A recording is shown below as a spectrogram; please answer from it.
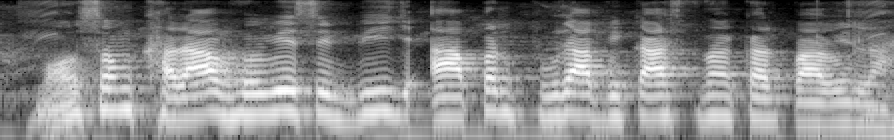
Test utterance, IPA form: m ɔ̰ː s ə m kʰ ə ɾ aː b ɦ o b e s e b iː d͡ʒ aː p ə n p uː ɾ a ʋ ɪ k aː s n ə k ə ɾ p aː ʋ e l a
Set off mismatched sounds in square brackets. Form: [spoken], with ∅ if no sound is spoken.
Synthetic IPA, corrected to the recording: m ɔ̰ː s ə m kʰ ə ɾ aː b ɦ o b e s e b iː d͡ʒ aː p ə n p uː ɾ a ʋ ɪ k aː s n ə k ə ɾ p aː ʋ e l a

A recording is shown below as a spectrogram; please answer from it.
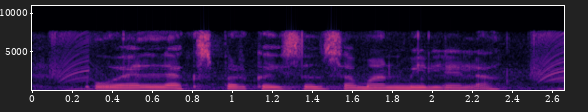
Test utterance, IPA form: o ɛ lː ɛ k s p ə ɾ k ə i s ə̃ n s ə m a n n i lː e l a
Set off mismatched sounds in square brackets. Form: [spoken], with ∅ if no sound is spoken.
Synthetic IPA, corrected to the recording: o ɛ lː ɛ k s p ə ɾ k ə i s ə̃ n s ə m a n [m] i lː e l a

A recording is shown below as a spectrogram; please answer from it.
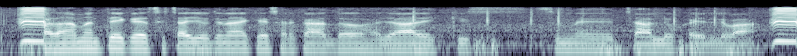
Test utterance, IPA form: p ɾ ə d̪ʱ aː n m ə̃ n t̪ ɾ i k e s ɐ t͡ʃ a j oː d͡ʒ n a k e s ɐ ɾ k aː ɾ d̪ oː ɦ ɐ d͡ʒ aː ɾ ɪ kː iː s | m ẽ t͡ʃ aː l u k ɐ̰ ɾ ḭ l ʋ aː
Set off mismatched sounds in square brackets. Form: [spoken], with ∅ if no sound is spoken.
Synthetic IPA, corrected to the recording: p ɾ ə d̪ʱ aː n m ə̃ n t̪ ɾ i k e s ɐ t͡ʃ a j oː d͡ʒ n a k e s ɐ ɾ k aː ɾ d̪ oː ɦ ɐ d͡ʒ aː ɾ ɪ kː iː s | m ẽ t͡ʃ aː l u k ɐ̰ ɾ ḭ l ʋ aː

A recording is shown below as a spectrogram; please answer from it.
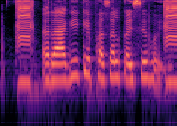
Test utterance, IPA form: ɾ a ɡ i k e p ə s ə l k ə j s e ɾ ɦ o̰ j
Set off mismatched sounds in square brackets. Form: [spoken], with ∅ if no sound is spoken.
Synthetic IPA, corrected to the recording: ɾ a ɡ i k e [pʰ] ə s ə l k ə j s e [∅] ɦ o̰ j

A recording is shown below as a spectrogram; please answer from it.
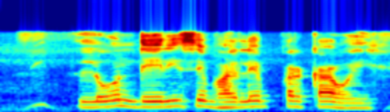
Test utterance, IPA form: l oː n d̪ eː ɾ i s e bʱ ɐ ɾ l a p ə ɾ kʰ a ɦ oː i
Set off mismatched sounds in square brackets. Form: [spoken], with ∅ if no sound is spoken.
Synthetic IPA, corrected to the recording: l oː n d̪ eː ɾ i s e bʱ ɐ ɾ l [e] p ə ɾ [k] a ɦ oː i

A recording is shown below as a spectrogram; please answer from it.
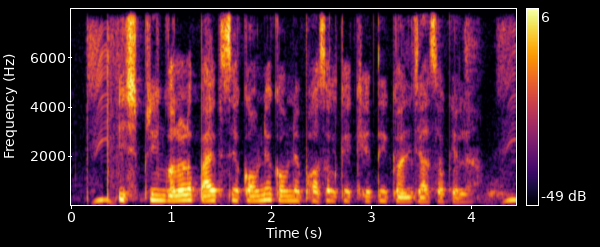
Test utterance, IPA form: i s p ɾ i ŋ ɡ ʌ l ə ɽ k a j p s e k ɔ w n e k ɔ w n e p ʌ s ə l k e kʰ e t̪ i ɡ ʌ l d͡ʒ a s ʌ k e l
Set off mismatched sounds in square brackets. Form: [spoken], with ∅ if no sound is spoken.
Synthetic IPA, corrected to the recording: i s p ɾ i ŋ ɡ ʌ l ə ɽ [p] a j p s e k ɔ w n e k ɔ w n e [pʰ] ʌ s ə l k e kʰ e t̪ i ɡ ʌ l d͡ʒ a s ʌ k e l

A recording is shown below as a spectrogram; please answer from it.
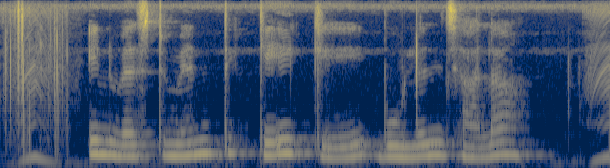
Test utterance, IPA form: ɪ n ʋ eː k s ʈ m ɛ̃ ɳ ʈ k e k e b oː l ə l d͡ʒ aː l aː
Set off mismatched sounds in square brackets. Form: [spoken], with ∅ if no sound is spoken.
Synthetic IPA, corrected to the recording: ɪ n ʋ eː [∅] s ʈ m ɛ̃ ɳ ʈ k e k e b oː l ə l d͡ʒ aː l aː

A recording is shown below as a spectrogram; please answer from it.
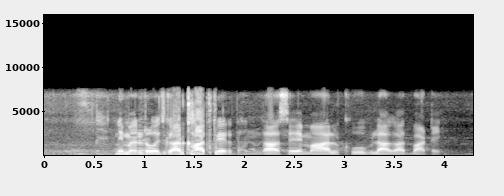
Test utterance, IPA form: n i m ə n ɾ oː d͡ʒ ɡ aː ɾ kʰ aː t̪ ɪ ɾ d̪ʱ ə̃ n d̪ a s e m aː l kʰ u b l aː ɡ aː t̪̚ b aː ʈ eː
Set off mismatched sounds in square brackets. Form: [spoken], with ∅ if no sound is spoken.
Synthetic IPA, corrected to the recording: n [ɪ] m ə n ɾ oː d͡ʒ ɡ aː ɾ kʰ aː t̪ ɪ ɾ d̪ʱ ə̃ n d̪ a s e m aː l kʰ [uː] b l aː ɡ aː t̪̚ b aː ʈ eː

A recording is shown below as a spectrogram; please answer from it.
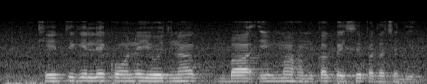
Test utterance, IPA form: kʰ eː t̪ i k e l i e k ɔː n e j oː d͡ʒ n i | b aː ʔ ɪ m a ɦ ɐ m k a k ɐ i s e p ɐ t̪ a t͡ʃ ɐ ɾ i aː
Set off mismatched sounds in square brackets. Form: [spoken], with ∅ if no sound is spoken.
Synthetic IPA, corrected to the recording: kʰ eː t̪ i k e l i e k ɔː n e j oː d͡ʒ n [a] | b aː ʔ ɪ m a ɦ ɐ m k a k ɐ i s e p ɐ t̪ a t͡ʃ ɐ [l] i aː

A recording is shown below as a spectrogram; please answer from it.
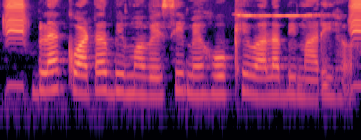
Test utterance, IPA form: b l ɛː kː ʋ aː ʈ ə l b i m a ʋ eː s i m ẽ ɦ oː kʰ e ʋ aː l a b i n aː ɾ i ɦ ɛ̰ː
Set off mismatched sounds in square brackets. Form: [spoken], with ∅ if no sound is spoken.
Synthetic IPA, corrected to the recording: b l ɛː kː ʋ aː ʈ ə [ɾ] b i m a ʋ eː s i m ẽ ɦ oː kʰ e ʋ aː l a b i [m] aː ɾ i ɦ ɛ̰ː

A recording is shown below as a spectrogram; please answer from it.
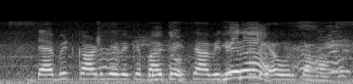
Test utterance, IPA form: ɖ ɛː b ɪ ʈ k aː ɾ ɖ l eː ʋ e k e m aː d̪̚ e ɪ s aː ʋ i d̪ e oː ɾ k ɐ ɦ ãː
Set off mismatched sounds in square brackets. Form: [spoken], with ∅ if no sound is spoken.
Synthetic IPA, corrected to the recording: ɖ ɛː b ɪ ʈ k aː ɾ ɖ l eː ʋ e k e [b] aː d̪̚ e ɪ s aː ʋ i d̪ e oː ɾ k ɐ ɦ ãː

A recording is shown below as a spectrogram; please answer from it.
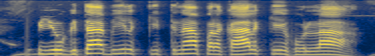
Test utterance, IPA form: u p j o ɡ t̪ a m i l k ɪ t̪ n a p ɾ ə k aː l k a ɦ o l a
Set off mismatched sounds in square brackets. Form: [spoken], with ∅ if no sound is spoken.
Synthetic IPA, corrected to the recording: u p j o ɡ t̪ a [b] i l k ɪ t̪ n a p ɾ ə k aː l k [e] ɦ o l a

